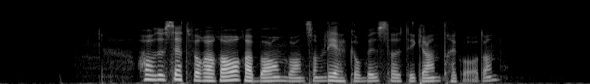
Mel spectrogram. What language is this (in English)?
Swedish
